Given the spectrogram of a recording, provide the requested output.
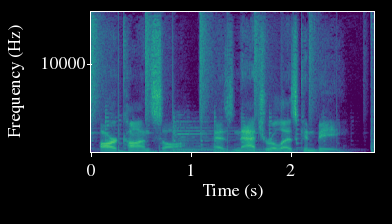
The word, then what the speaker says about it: Arkansas: talking about Arkansas now you might be tempted to say Arkansas and hey I get it it seems logical but hold your horses my friend because the correct way to say it is Aransas yep you heard that right it ends with a saw sound like you're about to cut some wood in those beautiful Arkansas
